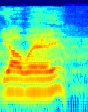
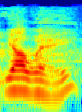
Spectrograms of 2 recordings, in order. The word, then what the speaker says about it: Yahweh: and in the pronunciation, the three different consonants that are used in the spelling of the word Yahweh are the only Hebrew consonants that do not allow you to close your lips?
